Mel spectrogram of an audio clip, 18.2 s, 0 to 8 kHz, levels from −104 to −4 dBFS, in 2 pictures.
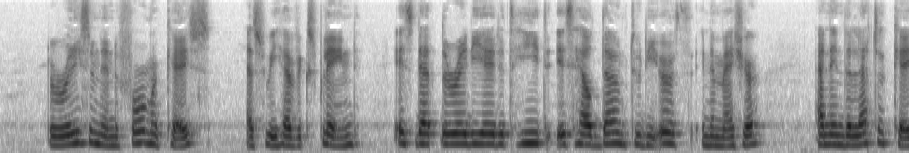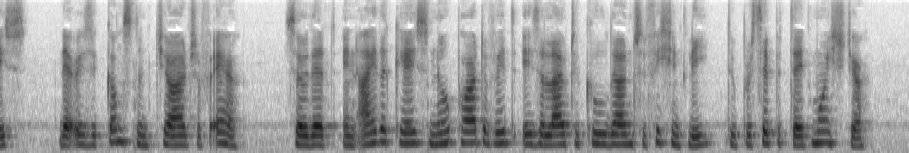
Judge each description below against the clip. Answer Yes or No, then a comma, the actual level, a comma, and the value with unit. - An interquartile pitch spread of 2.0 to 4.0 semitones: Yes, narrow, 2.6 semitones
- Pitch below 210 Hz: Yes, high, 190 Hz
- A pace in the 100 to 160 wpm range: No, average, 180 wpm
